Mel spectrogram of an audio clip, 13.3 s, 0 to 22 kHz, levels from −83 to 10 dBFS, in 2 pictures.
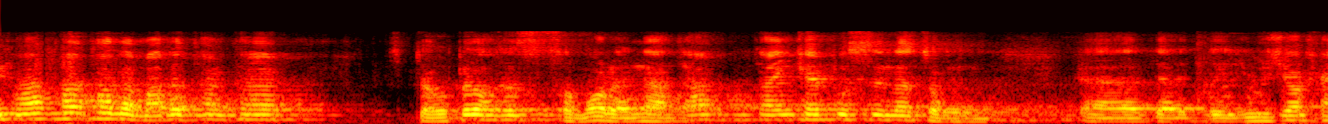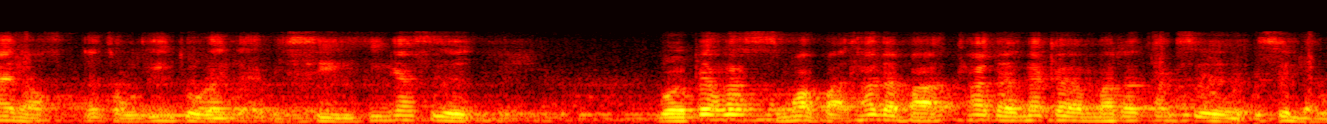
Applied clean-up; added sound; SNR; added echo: neural separator model SepFormer DNS4.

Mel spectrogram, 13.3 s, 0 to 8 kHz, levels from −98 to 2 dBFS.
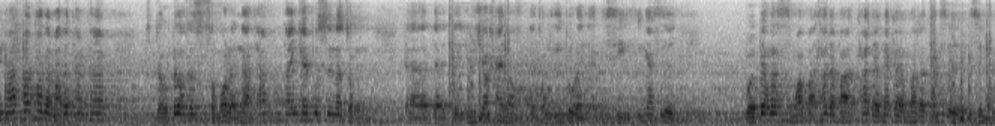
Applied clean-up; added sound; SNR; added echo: none; Motor vehicle (road) / Engine; 7 dB; reverberation time 2.4 s.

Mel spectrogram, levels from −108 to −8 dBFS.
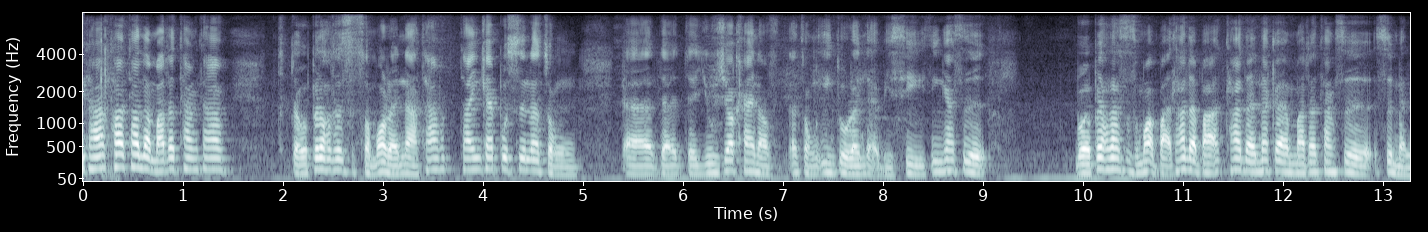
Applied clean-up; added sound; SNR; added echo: none; none; none; none.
